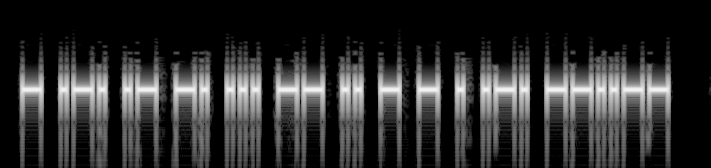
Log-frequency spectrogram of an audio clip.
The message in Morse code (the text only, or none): TRANSMITTER,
